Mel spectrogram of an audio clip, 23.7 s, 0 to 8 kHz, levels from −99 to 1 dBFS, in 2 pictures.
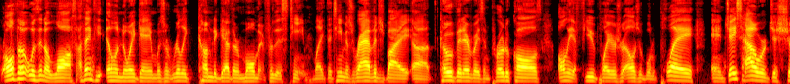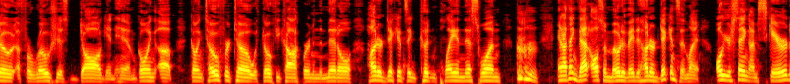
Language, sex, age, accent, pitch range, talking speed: English, male, 20-39, American, 120-145 Hz, 200 wpm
